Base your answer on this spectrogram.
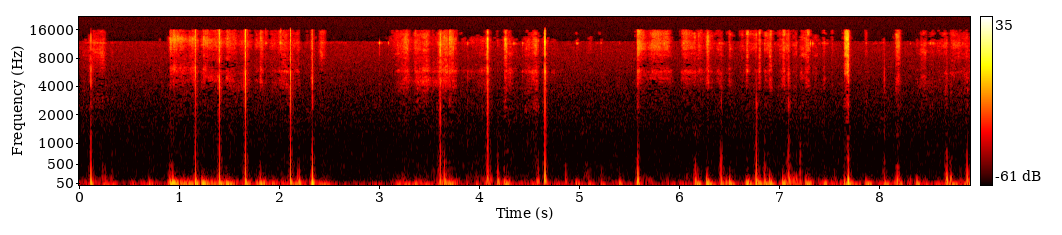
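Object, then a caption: Small filled glass condiment bottle with plastic cap. Long nails tap the red plastic cap of a small, filled glass condiment bottle and scratch its label. Quick, dull, low taps come in irregular bursts, each dying away almost instantly, with soft scratchy rustling between them and a few faint bright clicks.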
